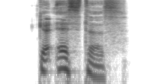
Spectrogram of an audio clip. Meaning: genitive singular of Geäst
- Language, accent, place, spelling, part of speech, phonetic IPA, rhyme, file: German, Germany, Berlin, Geästes, noun, [ɡəˈʔɛstəs], -ɛstəs, De-Geästes.ogg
